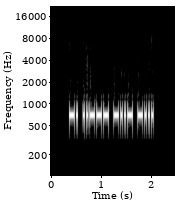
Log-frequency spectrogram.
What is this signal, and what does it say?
Morse code, heard as a keyed tone, about 36 wpm, 700 Hz. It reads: N2XB
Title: USA Call Signs - 4 Characters - 4x Character Spacing - 35wpm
